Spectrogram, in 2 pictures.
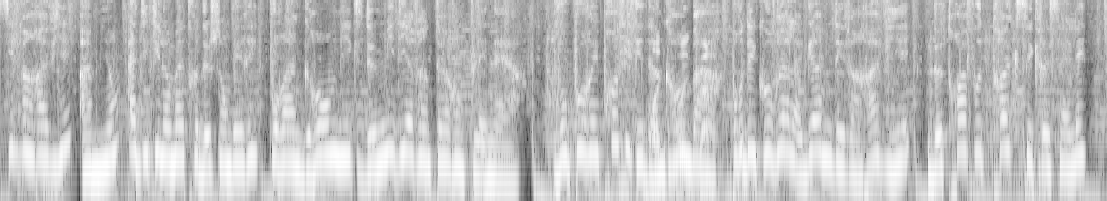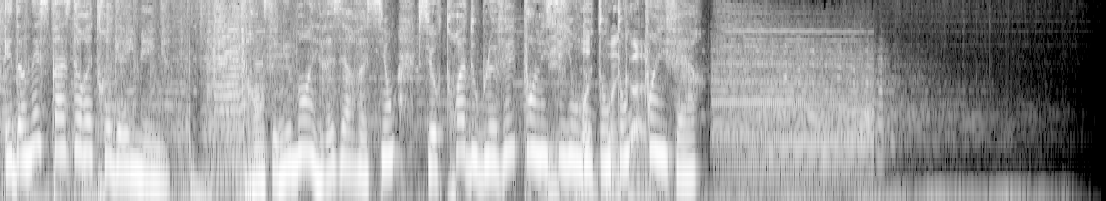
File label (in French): Spot VINYLES; Les sillons de tonton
